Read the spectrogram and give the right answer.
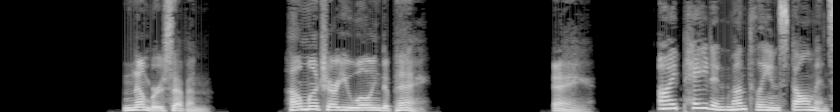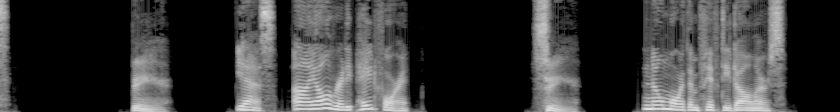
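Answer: C: No more than $50.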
